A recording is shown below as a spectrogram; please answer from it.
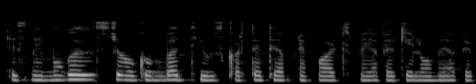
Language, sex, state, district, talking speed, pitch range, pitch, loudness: Hindi, female, Uttarakhand, Uttarkashi, 215 wpm, 195-210 Hz, 200 Hz, -33 LUFS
